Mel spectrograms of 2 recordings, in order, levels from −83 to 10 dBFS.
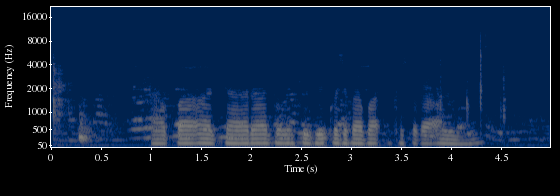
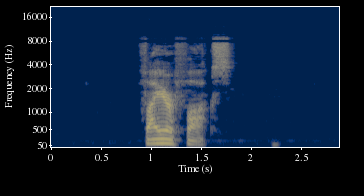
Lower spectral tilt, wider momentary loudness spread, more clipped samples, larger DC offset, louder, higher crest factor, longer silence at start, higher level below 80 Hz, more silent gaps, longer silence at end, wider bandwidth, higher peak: first, -9 dB/octave vs -3.5 dB/octave; first, 17 LU vs 9 LU; neither; neither; second, -43 LUFS vs -20 LUFS; about the same, 18 dB vs 22 dB; second, 0.05 s vs 0.9 s; second, -68 dBFS vs -62 dBFS; neither; second, 0.3 s vs 1.1 s; about the same, 10 kHz vs 9.6 kHz; second, -24 dBFS vs -2 dBFS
